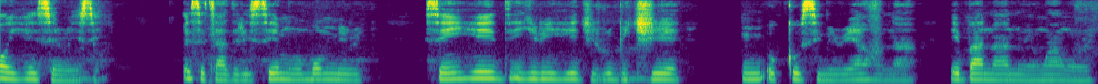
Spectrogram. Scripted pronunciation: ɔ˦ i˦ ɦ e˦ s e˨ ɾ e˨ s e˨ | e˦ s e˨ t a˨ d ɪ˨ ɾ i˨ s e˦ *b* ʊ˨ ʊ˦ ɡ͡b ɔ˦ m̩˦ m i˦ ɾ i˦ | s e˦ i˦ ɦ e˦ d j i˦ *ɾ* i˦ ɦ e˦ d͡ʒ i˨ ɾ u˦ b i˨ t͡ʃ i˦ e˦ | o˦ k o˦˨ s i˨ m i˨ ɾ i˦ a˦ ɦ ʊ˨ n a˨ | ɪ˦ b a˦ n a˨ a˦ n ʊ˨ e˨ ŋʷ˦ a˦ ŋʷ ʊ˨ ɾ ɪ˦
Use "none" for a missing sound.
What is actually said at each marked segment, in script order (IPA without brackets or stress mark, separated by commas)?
m, ɾ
